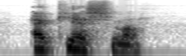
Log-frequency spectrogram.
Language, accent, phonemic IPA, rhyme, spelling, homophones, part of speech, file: French, Canada, /a.kjɛs.mɑ̃/, -ɑ̃, acquiescement, acquiescements, noun, LL-Q150 (fra)-acquiescement.wav
- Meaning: agreement, acquiescence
